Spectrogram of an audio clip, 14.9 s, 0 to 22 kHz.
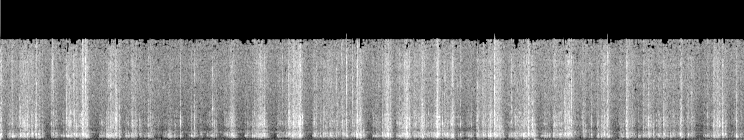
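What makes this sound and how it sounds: Long red nail tips tap and scratch across the crown of a woven straw sun hat in a steady stream of quick, dry clicks. The crisp, papery rustle sits mostly in the midrange around 900 Hz with a bright edge and almost no low end. Each click dies away almost at once.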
